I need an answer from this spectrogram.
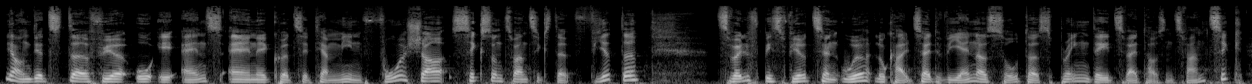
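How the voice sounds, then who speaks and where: A man's voice: medium pitch, lively intonation, slow pace, no echo, studio quality. A man with an Austrian accent presenting an amateur radio club bulletin, reading out announcements.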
